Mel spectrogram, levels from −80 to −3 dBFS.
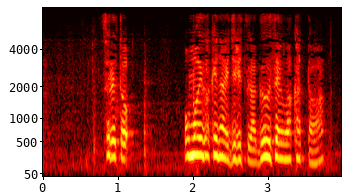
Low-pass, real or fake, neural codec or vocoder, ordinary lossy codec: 7.2 kHz; real; none; none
